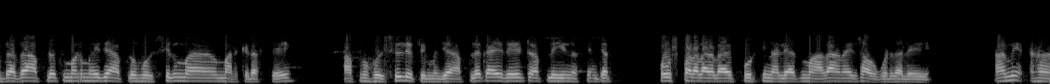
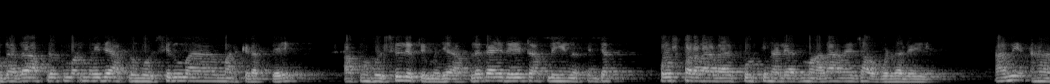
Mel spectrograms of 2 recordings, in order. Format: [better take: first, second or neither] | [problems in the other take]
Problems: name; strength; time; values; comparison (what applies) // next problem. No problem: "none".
first | room echo; dies away in 1.4 s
